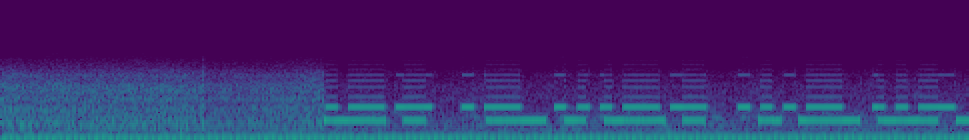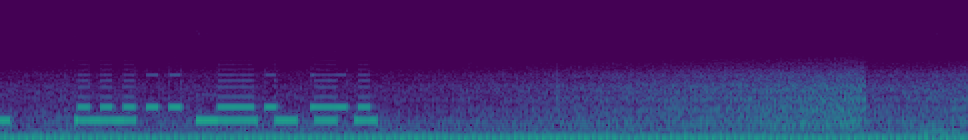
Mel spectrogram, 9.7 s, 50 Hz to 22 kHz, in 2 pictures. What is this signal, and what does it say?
Morse code, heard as two keyed tones, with the noise inside a car. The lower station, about 12 wpm, 520 Hz: NCPTB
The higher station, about 21 wpm, 990 Hz: WA3VU 5NN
